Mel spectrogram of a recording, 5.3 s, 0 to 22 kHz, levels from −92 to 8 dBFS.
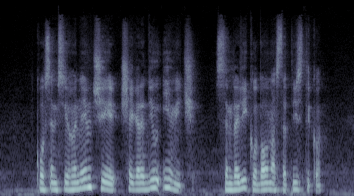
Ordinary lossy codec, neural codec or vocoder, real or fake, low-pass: MP3, 96 kbps; codec, 44.1 kHz, 2.6 kbps, DAC; fake; 19.8 kHz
